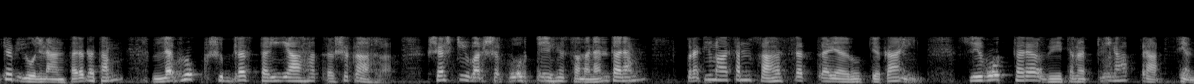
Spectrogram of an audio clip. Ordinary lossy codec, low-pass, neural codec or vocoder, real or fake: none; 3.6 kHz; codec, 44.1 kHz, 1.7 kbps, Pupu-Codec; fake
